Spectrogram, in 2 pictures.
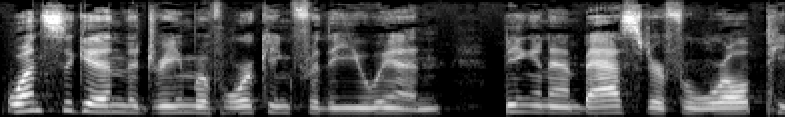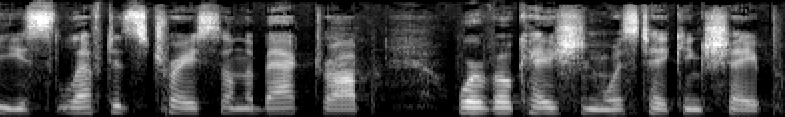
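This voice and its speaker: A woman's voice: lowish voice, fairly even intonation, moderate pace, clean tone. A woman in her sixties, a retired professor, giving a prepared speech at a luncheon and telling her story with asides and wry rhetorical questions. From United States. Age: 60s. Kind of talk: prepared speech read to an audience.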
